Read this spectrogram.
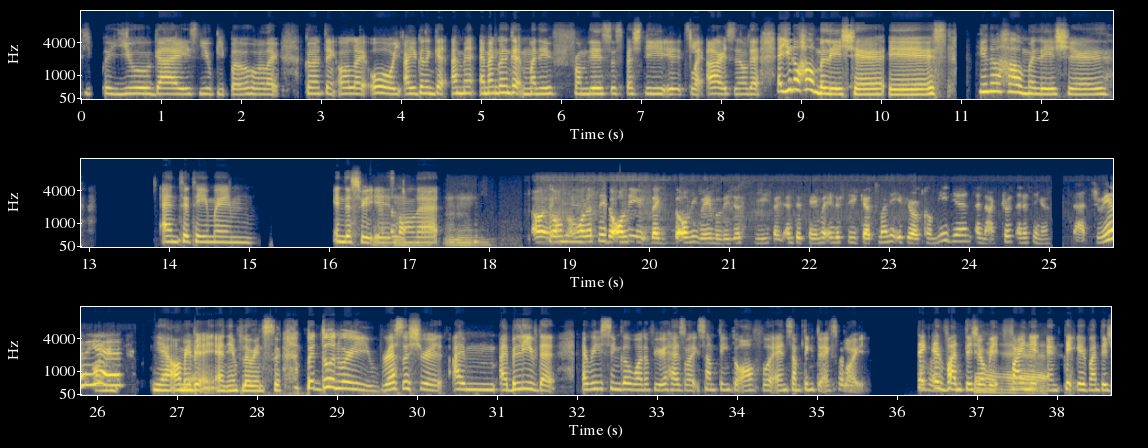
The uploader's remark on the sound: This is the recorded version from our live podcast on MYANDORI discord server during 8th May 2021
